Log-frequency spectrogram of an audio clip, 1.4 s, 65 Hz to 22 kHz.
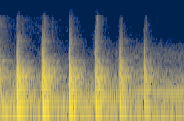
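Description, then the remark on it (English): A second series of six steady, evenly spaced knocks on a heavy wooden apartment door at 12:30 a.m., each a deep, solid thud, moderately loud, with no voices. “There came the second series of knocks.”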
